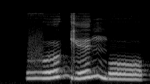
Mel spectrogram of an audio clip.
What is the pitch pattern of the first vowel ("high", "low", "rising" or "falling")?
rising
